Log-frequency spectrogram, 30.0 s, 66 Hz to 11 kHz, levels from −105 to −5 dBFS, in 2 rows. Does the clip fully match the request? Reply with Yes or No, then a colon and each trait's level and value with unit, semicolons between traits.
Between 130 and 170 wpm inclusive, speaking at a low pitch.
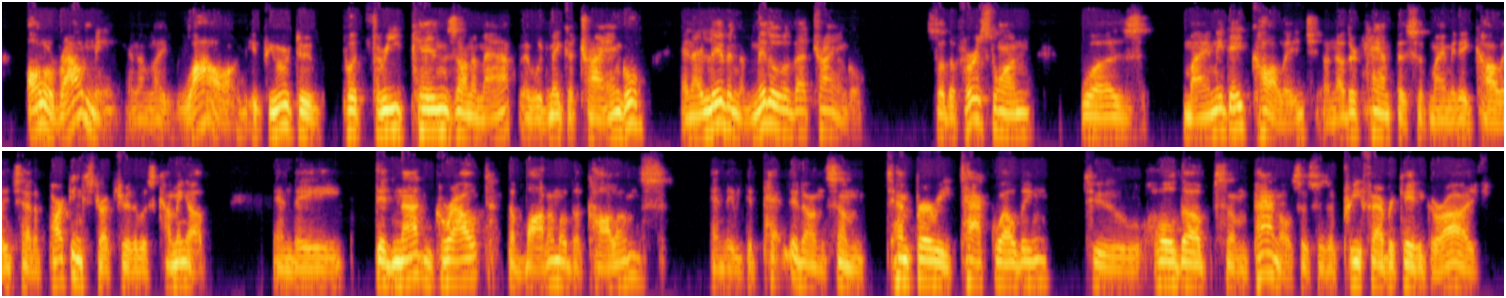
Yes: average, 160 wpm; low, 105 Hz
